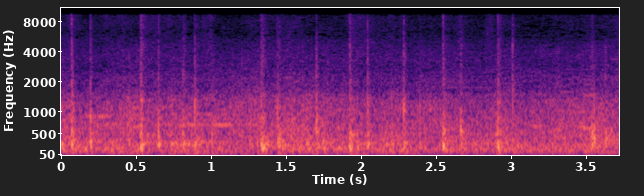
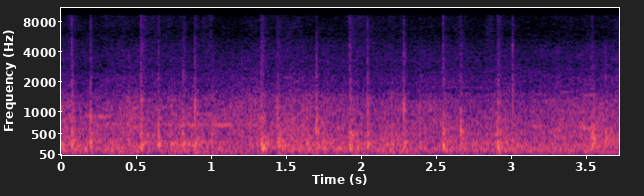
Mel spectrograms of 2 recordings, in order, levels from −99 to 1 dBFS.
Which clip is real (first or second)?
first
